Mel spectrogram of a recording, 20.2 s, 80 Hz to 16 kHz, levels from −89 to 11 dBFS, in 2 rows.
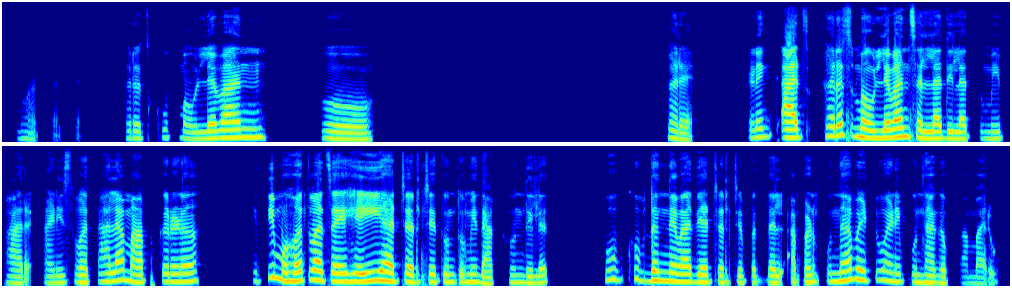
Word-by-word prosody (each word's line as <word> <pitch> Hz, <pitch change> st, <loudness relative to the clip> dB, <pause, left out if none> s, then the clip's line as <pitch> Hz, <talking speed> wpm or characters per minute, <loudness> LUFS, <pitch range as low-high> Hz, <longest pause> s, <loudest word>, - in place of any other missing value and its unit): महत्वाचं 175 Hz, -2 st, -25 dB
आहे. -, -, -54 dB, 0.5 s
खरंच 185 Hz, -1 st, -10 dB
खूप 200 Hz, +1 st, -19 dB
मौल्यवान, 190 Hz, +4 st, 0 dB, 0.7 s
हो. 165 Hz, -3 st, -3 dB, 3.0 s
खरंय. 170 Hz, -5 st, -4 dB, 0.6 s
आणि 210 Hz, +2 st, -4 dB, 0.3 s
आज 200 Hz, +1 st, +4 dB, 0.2 s
खरंच 255 Hz, +2 st, +2 dB
मौल्यवान 200 Hz, +3 st, +6 dB
सल्ला 180 Hz, -3 st, +3 dB
दिलात 175 Hz, -1 st, -1 dB
तुम्ही 175 Hz, 0 st, -10 dB
फार 165 Hz, -1 st, -7 dB, 0.2 s
आणि 170 Hz, +1 st, -7 dB
स्वतःला 200 Hz, +5 st, -2 dB
माफ 195 Hz, -4 st, -1 dB
करणं 200 Hz, +1 st, 0 dB, 0.6 s
किती 220 Hz, +9 st, -2 dB
महत्वाचं 230 Hz, -2 st, +4 dB
आहे. 205 Hz, -, +5 dB
हे 205 Hz, 0 st, +3 dB
ही 225 Hz, +3 st, +6 dB
या 225 Hz, -2 st, +8 dB
चर्चेतून 195 Hz, 0 st, -1 dB
तुम्ही 195 Hz, 0 st, -2 dB
दाखवून 175 Hz, +3 st, -7 dB
दिलंत. 175 Hz, +1 st, -4 dB, 0.6 s
खूप 255 Hz, -1 st, -6 dB
खूप 265 Hz, -5 st, -8 dB
धन्यवाद 210 Hz, -5 st, +3 dB
या 185 Hz, -1 st, +4 dB
चर्चेबद्दल. 175 Hz, 0 st, -5 dB
आपण 185 Hz, +2 st, -3 dB
पुन्हा 220 Hz, +4 st, +1 dB
भेटू 245 Hz, -2 st, 0 dB
आणि 215 Hz, -3 st, -3 dB
पुन्हा 185 Hz, -2 st, -2 dB
गप्पा 160 Hz, 0 st, -9 dB
मारू. 150 Hz, -, -14 dB
195 Hz, 120 wpm, -26 LUFS, 180-215 Hz, 3.0 s, या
